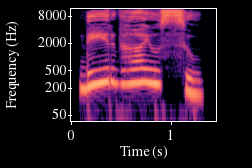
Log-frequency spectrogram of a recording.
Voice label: "ದೀರ್ಘಾಯುಸ್ಸು", Kannada

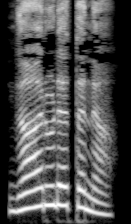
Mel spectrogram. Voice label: "ಗಾರುಡತನ", Kannada; gāruḍatana; noun; = ಗಾರುಡ - 4.

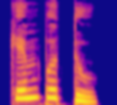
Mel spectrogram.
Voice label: "ಕಂಪಿತ", kannada

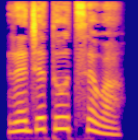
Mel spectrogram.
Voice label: "ರಜತೋತ್ಸವ", Kannada; rajatōtsava; noun; silver jubilee.

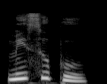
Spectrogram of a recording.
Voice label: "ಮಸೆಪು", Kannada

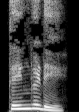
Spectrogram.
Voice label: "ಧಿಂಕಿಡು", kannada

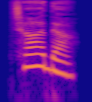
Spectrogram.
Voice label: "ಛಾದ", Kannada

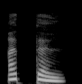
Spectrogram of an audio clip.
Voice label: "ಅತಲ", Kannada

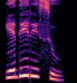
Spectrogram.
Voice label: "ಎದುರಿಸು", Kannada

